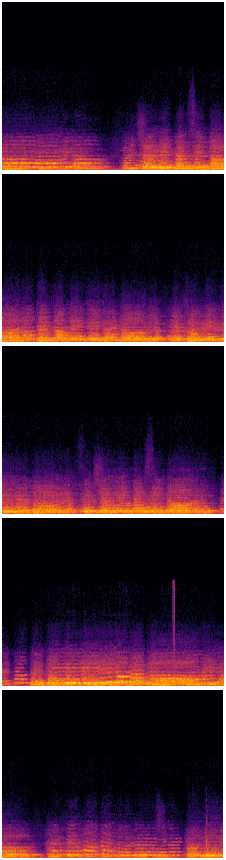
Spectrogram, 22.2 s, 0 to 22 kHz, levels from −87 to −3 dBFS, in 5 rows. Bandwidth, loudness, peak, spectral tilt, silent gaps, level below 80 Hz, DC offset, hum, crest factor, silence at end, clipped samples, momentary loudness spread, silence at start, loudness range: 8 kHz; -21 LUFS; -4 dBFS; -8 dB/octave; none; -46 dBFS; under 0.1%; none; 16 dB; 0 s; under 0.1%; 8 LU; 0 s; 5 LU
